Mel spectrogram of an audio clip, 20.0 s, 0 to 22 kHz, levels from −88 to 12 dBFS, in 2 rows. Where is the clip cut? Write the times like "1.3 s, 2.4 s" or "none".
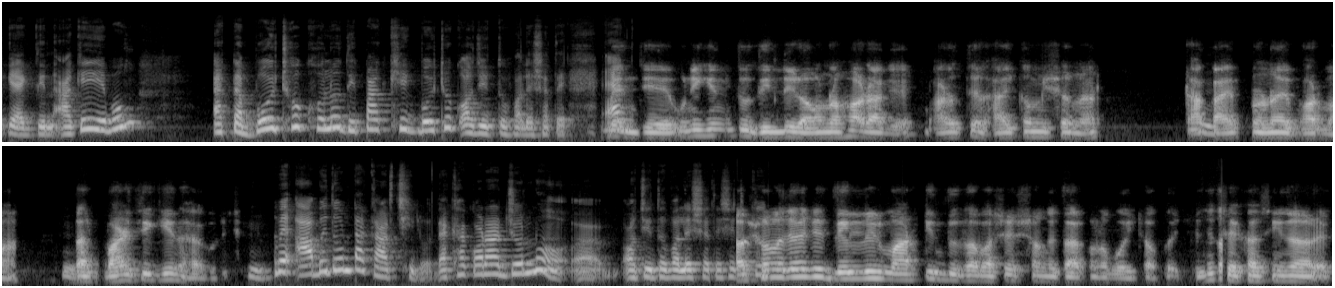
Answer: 4.6 s, 12.0 s, 15.5 s, 19.1 s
